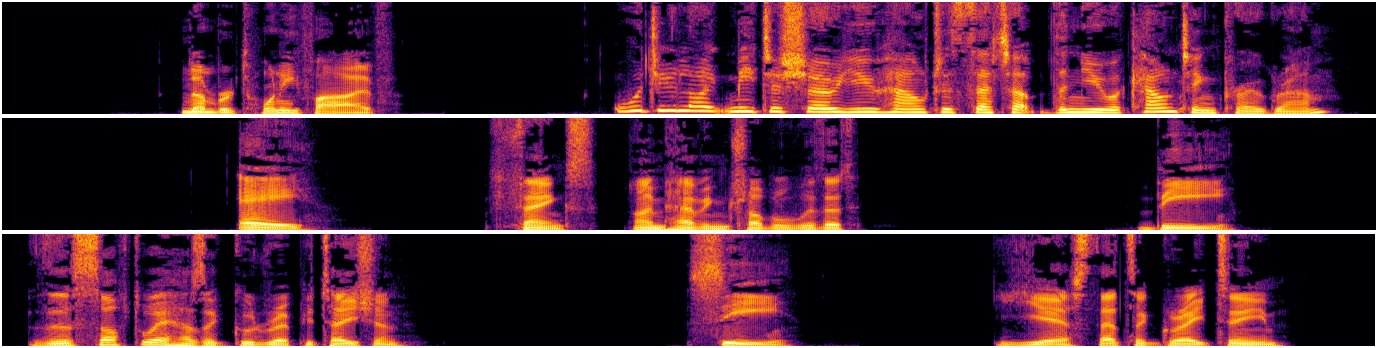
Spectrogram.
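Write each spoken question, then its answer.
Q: Would you like me to show you how to set up the new accounting program?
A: A: Thanks, I'm having trouble with it.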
